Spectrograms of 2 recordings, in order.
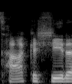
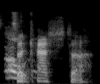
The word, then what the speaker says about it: Takeshita: It's not Takeshita at all. It's Takeshita.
